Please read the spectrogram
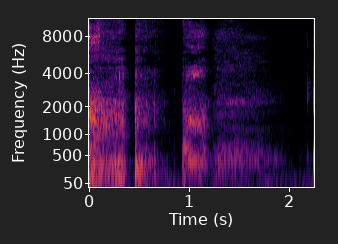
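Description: A man coughing: two harsh coughs, one at the start and another about a second in.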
